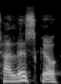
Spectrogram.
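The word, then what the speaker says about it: Jalisco: Some people say haliscoco. Other people say yaliscoco. I hear chaliscoco, which I've pronounced it as the other night. And then when Angie was on the program, she said it's chaliscoco, which I think is actually more correct.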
